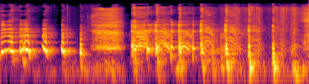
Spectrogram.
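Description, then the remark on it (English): A loud fit of coughing by a person who is dilating: a rapid string of harsh, voiced coughs, a longer raspy wheezing breath partway through, then more choppy coughs until the end. No one speaks. “And I'm about to cough, so for your editing pleasure.”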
